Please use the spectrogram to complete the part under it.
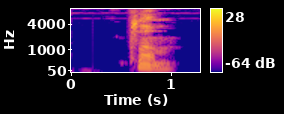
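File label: "plumb", Australian English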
